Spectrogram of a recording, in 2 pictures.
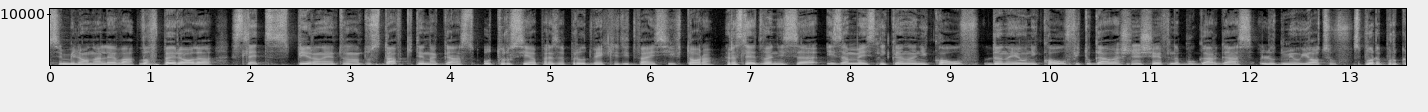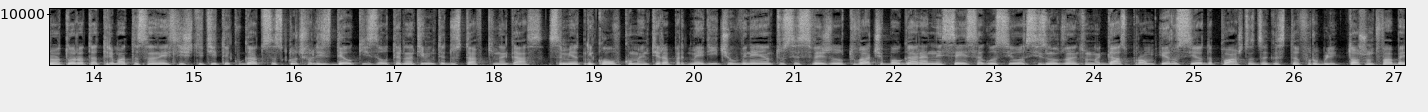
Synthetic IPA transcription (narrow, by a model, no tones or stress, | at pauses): sɛmːilʲiɔnəlɛvəvəfpɛɾiɔd̪əslɛt̪spiɾɐnɛt̪onɐd̪ost̪afki̥t̪ɛnɐɡasot̪ɾʊsijəpɾɛzɐpɾilˠd̪vɛxilʲɐd̪iːd̪vajsɛift̪ɔɾəɾɐslɛd̪vɐnisəizɐmɛsnikənɐnikɔlˠofd̪ɐnɐilˠnikɔlˠofit̪oɡavəʃnijəʃɛfnɐbulˠɡaɾɡaslʲud̪milˠjɔt̪sofspoɾɛt̪̚pɾokuɾɐt̪uɾət̪ət̪ɾimət̪əsənɐnɛsliʃt̪ɛt̪it̪ɛkoɡat̪o̥səsklʲut͡ʃvɐlizd̪ɛlˠkizɐːlˠt̪ɛɾnɐt̪ivnit̪ɛd̪ost̪afk̟inɐɡassɐmijət̪nikɔlˠofkomɛnt̪iɾəpɾɛd̪mɛd̪iːt͡ʃɛobvinɛnʲiɛt̪osɛsvɛʒd̪əd̪ot̪ːovat͡ʃɛbɐlˠɡaɾijənɛsɛːsɐɡlˠɐsilˠəsiznud̪vɐnɛt̪onɐɡaspɾɔmiɾʊsijəd̪ɐplˠaʃt̪ət̪zɐɡɐst̪ɤfɾublit̪ɔt͡ʃnot̪ovabɛ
